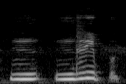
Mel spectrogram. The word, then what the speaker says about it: नृप: राजा, नृप, नरेश, नृप है इसका प्रोनाउंसिएशन, इसका उच्चारण क्या है? नृप, नरेश, भूपति।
